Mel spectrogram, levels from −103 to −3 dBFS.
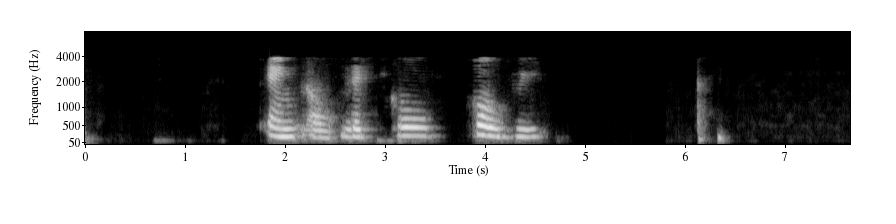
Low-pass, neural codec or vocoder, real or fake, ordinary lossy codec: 7.2 kHz; codec, 16 kHz in and 24 kHz out, 1.1 kbps, FireRedTTS-2 codec; fake; AAC, 16 kbps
